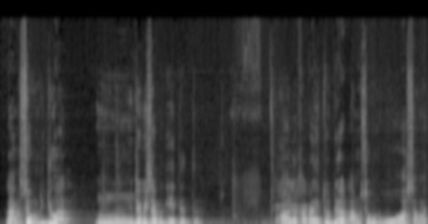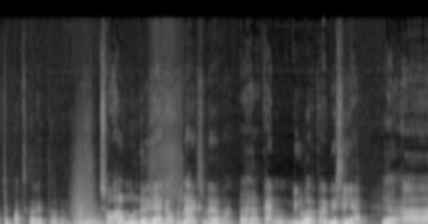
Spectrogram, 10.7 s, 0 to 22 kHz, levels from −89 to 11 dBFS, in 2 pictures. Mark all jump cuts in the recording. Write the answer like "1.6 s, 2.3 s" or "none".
3.2 s, 6.6 s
